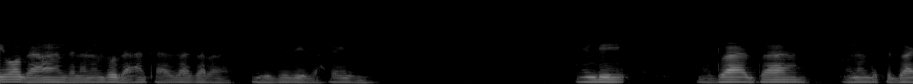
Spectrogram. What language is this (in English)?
Longuda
